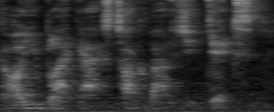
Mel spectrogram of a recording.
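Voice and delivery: ordinary talk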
